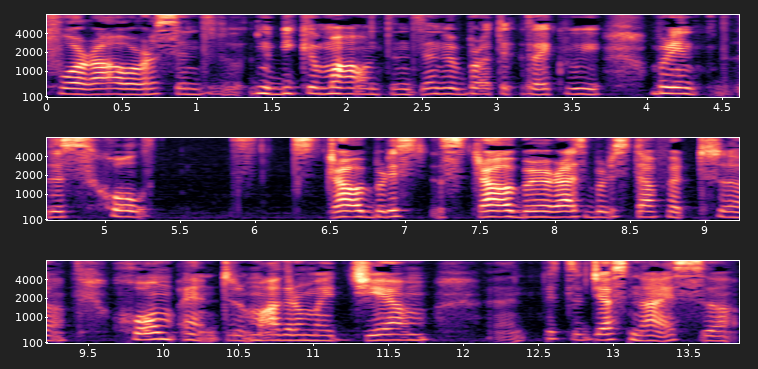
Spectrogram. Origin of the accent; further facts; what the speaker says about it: Minsk, Belarus; I'm from Belarus. I was born in the capital of Belarus, Minsk, and it's a big city. It's almost 3 million people, almost big as Toronto, but it's a very compact city.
